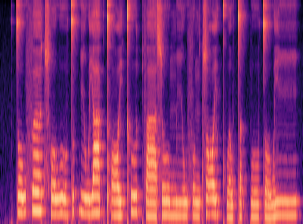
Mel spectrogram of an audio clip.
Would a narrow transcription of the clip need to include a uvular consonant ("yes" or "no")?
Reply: no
